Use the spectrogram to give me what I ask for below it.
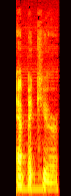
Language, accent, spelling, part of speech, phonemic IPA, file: English, US, epicure, noun, /ˈɛpɪkjʊɹ/, En-us-epicure.ogg
- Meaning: A person who takes particular pleasure in fine food and drink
